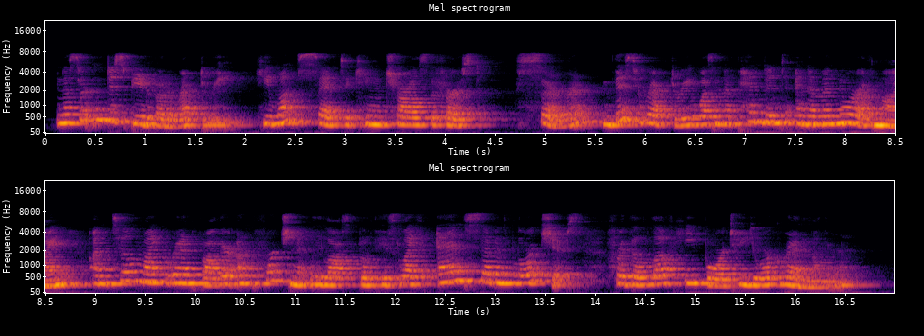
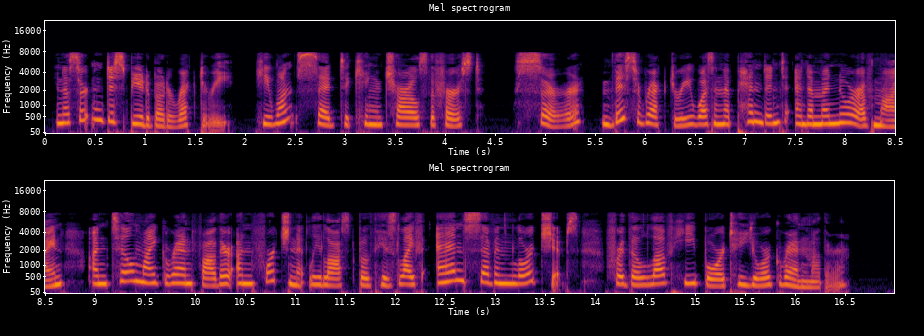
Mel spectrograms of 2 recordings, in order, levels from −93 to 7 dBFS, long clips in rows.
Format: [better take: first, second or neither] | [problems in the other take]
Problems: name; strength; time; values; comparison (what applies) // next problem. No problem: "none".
second | room echo; dies away in 0.9 s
